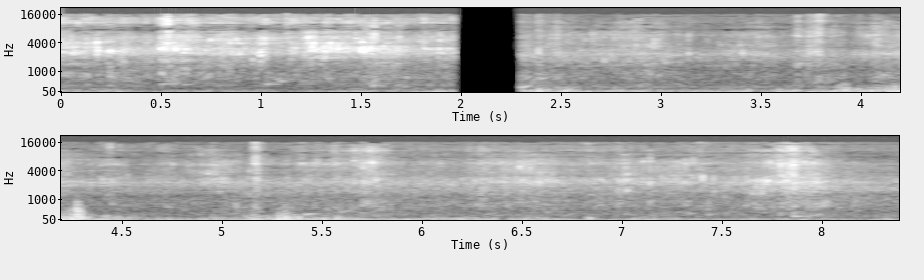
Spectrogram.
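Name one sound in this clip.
Wind blows across open water outdoors.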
